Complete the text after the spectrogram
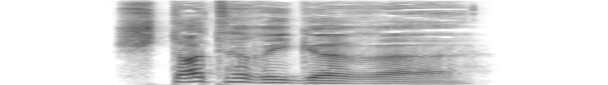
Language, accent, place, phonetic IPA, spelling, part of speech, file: German, Germany, Berlin, [ˈʃtɔtəʁɪɡəʁə], stotterigere, adjective, De-stotterigere.ogg
- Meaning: inflection of stotterig: 1. strong/mixed nominative/accusative feminine singular comparative degree 2. strong nominative/accusative plural comparative degree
